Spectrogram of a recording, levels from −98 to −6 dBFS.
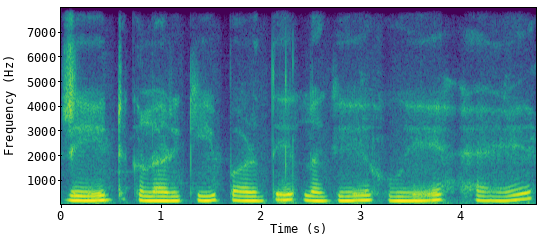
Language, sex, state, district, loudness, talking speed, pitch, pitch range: Hindi, female, Bihar, Patna, -13 LUFS, 90 wpm, 185 Hz, 175-195 Hz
